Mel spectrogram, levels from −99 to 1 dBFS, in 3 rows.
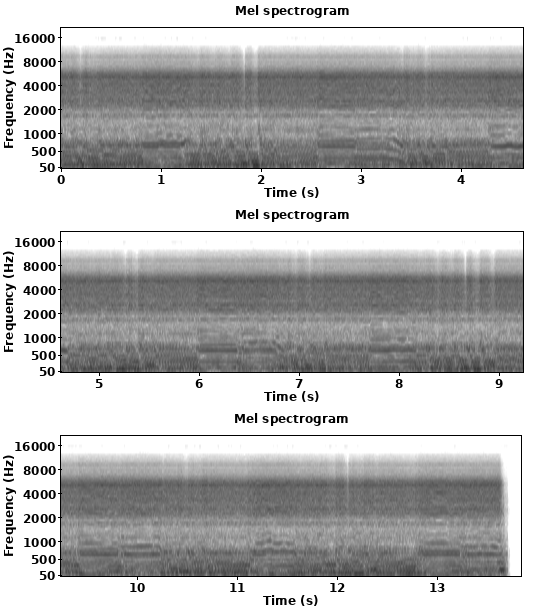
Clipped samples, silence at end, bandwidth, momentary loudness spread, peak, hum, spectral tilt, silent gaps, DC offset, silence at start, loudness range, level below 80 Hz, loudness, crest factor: under 0.1%; 0.15 s; 12.5 kHz; 1 LU; -12 dBFS; none; -2.5 dB/octave; none; under 0.1%; 0 s; 0 LU; -48 dBFS; -24 LUFS; 14 dB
